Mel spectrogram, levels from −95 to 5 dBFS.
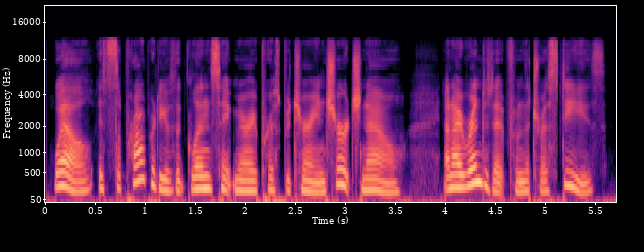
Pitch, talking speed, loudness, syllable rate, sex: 205 Hz, 200 wpm, -18 LUFS, 5.3 syllables/s, female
